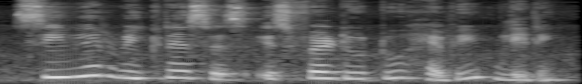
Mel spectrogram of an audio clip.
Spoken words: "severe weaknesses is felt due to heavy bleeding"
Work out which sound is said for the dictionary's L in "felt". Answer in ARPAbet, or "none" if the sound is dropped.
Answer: none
